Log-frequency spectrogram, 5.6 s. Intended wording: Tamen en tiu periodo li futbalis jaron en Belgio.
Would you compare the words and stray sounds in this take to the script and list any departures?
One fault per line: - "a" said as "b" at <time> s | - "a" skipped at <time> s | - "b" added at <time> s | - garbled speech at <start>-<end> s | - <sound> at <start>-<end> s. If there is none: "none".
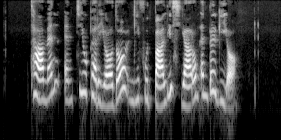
none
